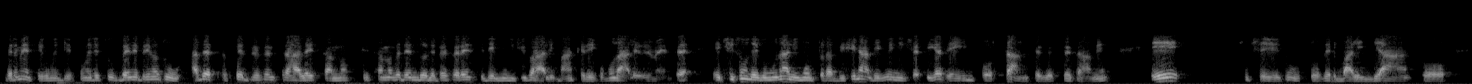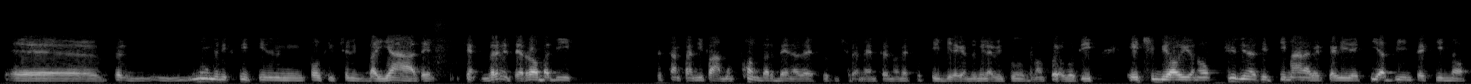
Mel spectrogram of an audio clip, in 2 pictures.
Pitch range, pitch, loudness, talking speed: 90-110 Hz, 100 Hz, -33 LUFS, 180 wpm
